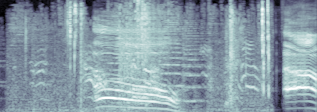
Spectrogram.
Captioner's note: grapple ensues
